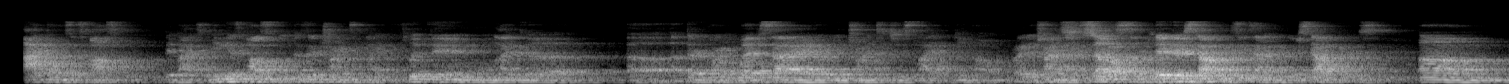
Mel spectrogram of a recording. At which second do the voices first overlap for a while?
10.1 s

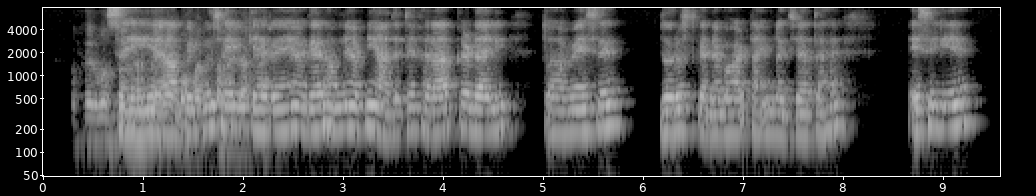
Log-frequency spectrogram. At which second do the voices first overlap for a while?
0.8 s

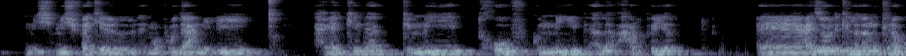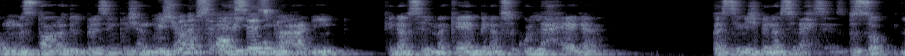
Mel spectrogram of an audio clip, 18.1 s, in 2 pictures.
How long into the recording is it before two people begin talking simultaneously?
10.6 s

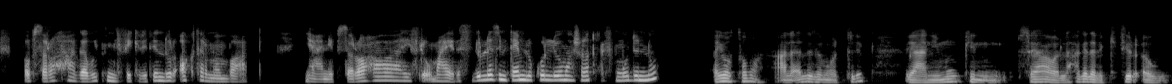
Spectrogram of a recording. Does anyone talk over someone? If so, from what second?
none

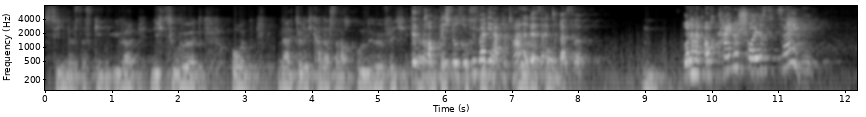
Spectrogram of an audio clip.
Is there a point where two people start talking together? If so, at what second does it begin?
5.4 s

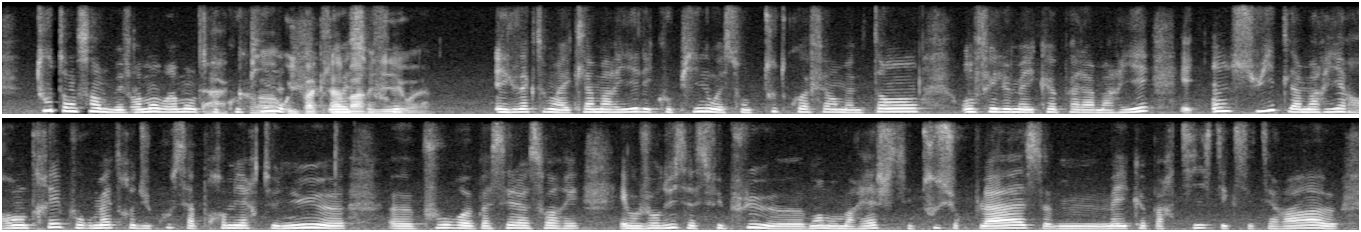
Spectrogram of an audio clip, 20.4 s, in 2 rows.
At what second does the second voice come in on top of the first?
1.5 s

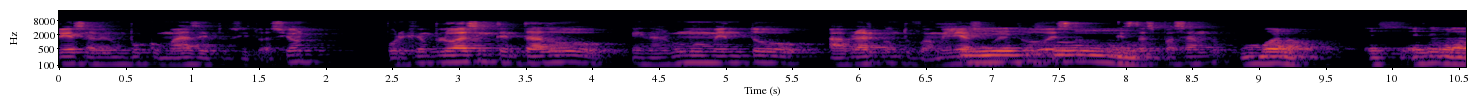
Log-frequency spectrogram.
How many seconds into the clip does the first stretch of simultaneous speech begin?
6.6 s

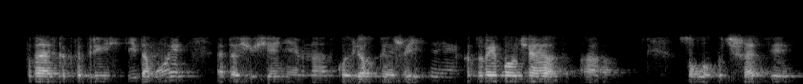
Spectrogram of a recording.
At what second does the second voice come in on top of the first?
none

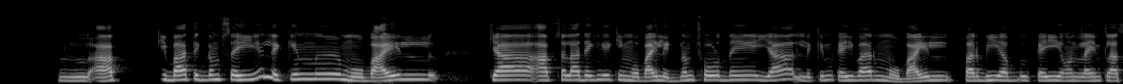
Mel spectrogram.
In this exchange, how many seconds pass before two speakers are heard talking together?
none

